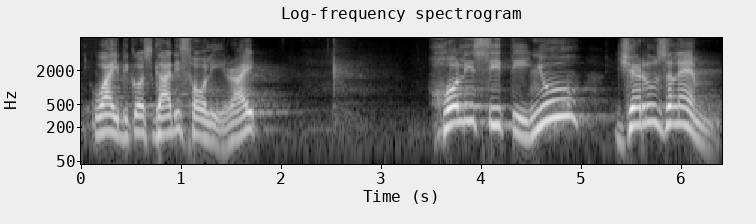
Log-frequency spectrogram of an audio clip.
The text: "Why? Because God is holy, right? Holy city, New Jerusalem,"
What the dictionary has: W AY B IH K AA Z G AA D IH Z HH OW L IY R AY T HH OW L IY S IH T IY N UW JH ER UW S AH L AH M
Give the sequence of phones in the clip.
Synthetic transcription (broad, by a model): W AY B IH K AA S G AA D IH S HH OW L IY R AY T HH OW L IY S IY T IY N UW JH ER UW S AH L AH M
